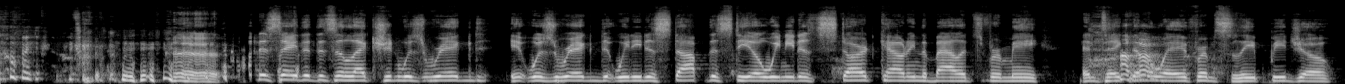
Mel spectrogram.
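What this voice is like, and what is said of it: Donald Trump impression. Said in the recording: “Your Trump impression is amazing”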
